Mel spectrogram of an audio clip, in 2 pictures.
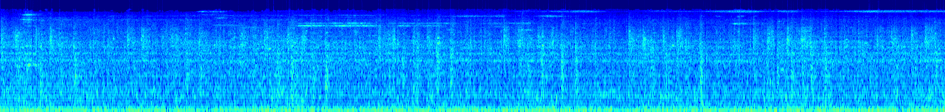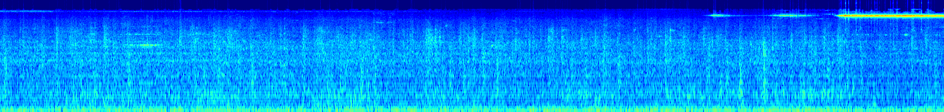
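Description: Long Babaranjang coal train of hopper wagons rolling past on a curved track: a loud, steady, heavy rumble of wheels on rail. A thin, steady high tone comes in near the end.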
